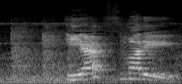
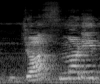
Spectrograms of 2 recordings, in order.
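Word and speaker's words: যঃ স্মরেৎ: ইয়াৎস্মরেৎ, ইয়াৎস্মরেৎ, যস্মরেৎ নয়। ইয়াৎস্মরেৎ কেন বললাম? জয়ের উচ্চারণটা সংস্কৃতে হবে ইয়াৎ, হর্ষই যোগ অ, ইয়াৎ।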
